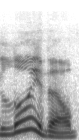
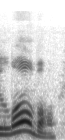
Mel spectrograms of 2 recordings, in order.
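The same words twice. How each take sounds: First: The word is said with more than two syllables. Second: The word is said with only two syllables. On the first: This is the proper pronunciation. "they know it's really Louisville" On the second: This is how the locals say it. "We're going to say Louisville"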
